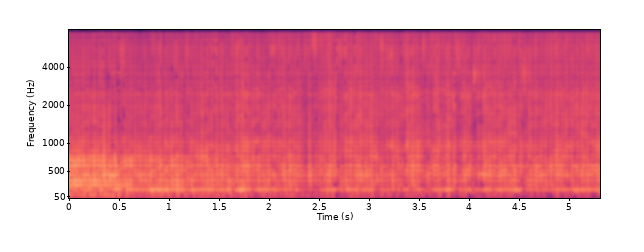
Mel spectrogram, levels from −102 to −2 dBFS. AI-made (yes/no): yes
